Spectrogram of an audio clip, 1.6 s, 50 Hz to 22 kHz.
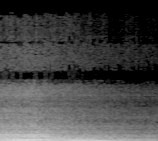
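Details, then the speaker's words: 2012 International Durastar 4400 crane truck, diesel: smooth rev falling back steadily, pitch dropping cleanly with no knocks or rattles; engine sounds great. "Hear the engine sound great."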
